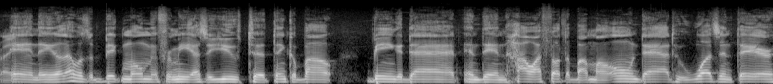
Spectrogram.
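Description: With music playing behind him, a man in an American accent speaks at medium pitch and a moderate pace, his intonation flat and monotone and his loudness very even. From US Midwest, Omaha, Nebraska. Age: 30s. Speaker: life coach. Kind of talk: interview.

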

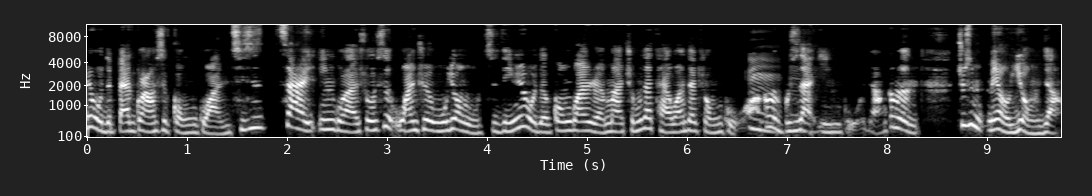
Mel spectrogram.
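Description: Delivery is very fast, with hardly any pauses. Loudness stays very even while the intonation is lively. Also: woman, fairly high pitch for a woman. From Taiwan. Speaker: author and marketing consultant. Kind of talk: interview.

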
